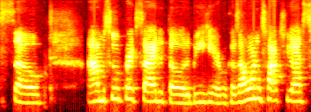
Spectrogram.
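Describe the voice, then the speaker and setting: At a very fast pace, a woman with a fairly high pitch talks over noticeable background noise. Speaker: business trainer. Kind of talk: live webinar training.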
